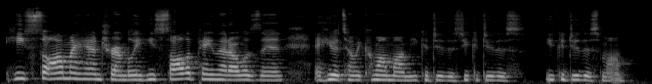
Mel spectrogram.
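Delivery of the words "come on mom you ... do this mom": soft, urging half-whisper, repeated over and over. Mother recalls her son Matt encouraging her as they walked, retelling Matt's half-whisper. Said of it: "in a whisper".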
